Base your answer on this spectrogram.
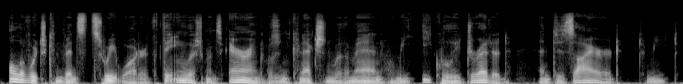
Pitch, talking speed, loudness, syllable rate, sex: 85 Hz, 200 wpm, -18 LUFS, 6.0 syllables/s, male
